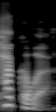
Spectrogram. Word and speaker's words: Hakkola: How do you pronounce it? Hakkola.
